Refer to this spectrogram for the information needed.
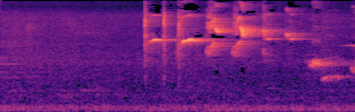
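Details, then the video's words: White-rumped shama kept in a cage, singing with its tail fanned: after silence, sharp clicks lead into high thin whistles and buzzy slurred phrases, ending with lower fluting notes against a steady low hum. "Chòe lửa siêng tạch chơi đuôi bung xòe kích là hót"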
